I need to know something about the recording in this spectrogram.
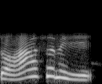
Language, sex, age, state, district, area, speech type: Assamese, female, 18-30, Assam, Darrang, rural, conversation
